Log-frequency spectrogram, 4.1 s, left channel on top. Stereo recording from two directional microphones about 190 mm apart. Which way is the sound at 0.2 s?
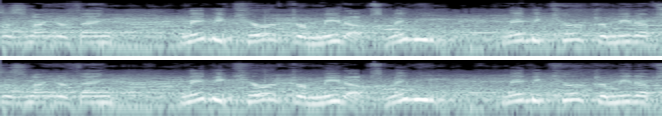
Centre (ahead or behind).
